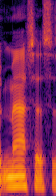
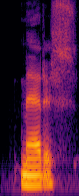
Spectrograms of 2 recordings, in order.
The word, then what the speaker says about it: Mattis: Yeah, and I I pronounced it Mathis. Is it Mathis? – Mattis. – Mattis, okay. Just say Mad Dog.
